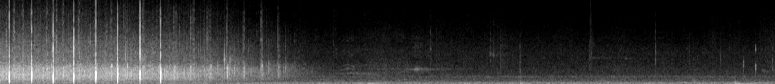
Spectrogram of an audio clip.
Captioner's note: applause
